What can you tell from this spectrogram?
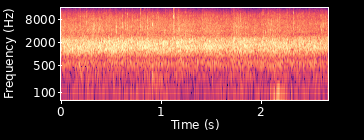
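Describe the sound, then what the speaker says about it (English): At an awards ceremony, an audience's applause for the Premier comes across as a steady, fairly faint wash of clapping with no voices over it. "Big round of applause for the Premier and his wonderful speech."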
